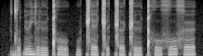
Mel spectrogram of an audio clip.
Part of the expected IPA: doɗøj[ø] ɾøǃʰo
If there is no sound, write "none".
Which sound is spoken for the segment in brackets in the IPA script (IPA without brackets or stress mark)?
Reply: ø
